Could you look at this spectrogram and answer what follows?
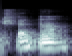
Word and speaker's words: Schwedner: see here and so if you want to pronounce my family name um it's an it's an austrian name think schwarzenegger and then you know how to pronounce that and i work um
